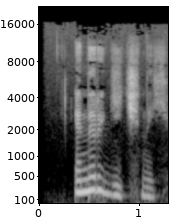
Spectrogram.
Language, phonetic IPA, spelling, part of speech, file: Russian, [ɛnɛrˈɡʲit͡ɕnɨj], энергичный, adjective, Ru-энергичный.ogg
- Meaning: 1. energetic 2. vigorous, forceful 3. drastic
